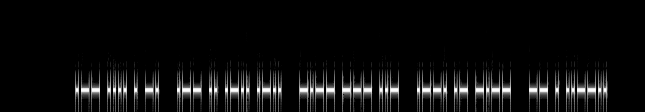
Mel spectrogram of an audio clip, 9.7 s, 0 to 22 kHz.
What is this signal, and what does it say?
Morse code, heard as a keyed tone, about 30 wpm, 700 Hz. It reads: WHEN WILL YOU PAY ME?
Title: Sentences from Top 700 Words 30wpm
